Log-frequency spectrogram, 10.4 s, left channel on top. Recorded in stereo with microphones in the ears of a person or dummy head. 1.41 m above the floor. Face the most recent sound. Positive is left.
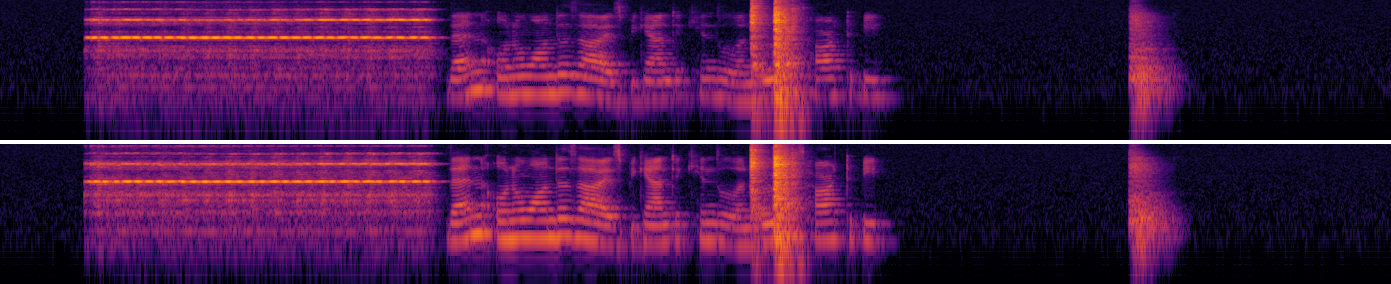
turn(degrees=-65)  # may be behind; listen again after turning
